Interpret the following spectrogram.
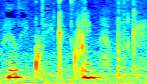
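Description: A woman whispering softly as a doctor in an ASMR roleplay, giving gentle, soothing instructions during an exam. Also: moderate pace. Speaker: ASMR creator playing a doctor.

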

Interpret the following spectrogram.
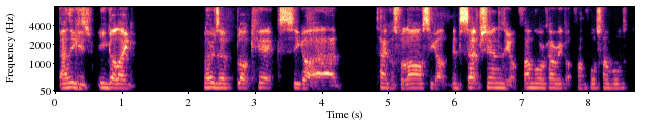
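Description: A man co-hosting a casual sports podcast, chatty and quick to laugh. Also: a little high, flat delivery, low-quality recording. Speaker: podcast co-host.

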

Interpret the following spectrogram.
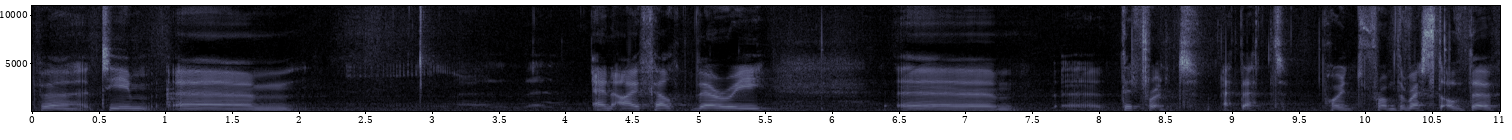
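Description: A woman's voice: sits low, a little mellow, slight background noise. A woman from Norway, a company chief executive, answering interview questions thoughtfully with many hesitations and restarts.

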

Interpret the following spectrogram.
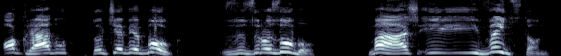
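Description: A man's voice: high-pitched, very animated, slow, full character voice. An actor playing a frightened but defiant village shopkeeper in a radio drama, stammering and straining as he stands up to a bully. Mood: indignant.

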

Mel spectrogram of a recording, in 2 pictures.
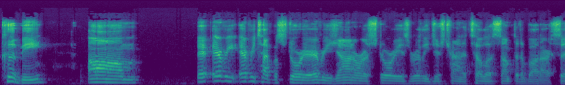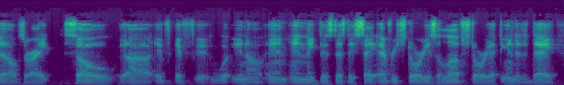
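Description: A man's voice: lowish voice, a little fast, bright, forceful tone, a little hiss or hum. A man speaking as an interview guest in a casual, reflective way, emphatically repeating phrases to build his points. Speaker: interview guest, comic book writer.

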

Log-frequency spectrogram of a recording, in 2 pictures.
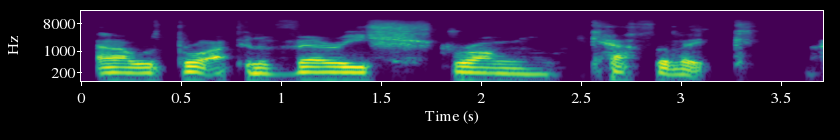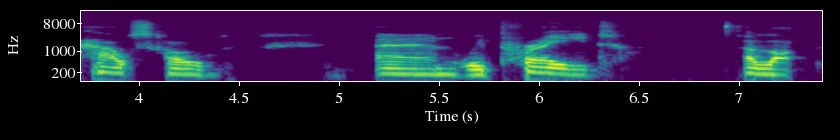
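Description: Deep, slow, husky-voiced man. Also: dry recording, low-quality recording. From Trinidad. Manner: hesitant, many pauses and filler ums. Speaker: podcast guest. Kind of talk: candid personal conversation.

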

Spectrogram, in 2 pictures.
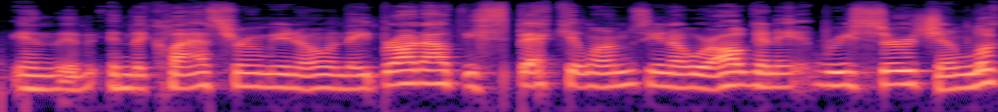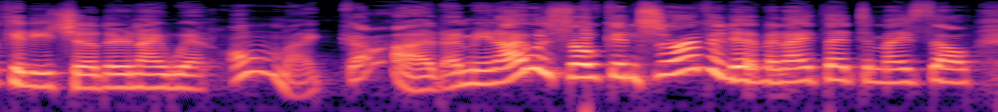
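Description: A woman hosting a radio show, talking informally and emphatically, rambling through opinions and repeating phrases for weight. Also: medium pitch. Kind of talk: informal radio monologue with personal opinion and anecdote. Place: radio studio.

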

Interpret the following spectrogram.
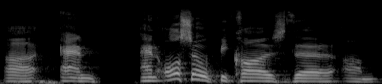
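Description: An American man, a rabbi answering audience questions in a measured, careful way, often qualifying and repeating phrases for emphasis. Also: fairly high pitch, a bit bright. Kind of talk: thoughtful public question-and-answer talk.

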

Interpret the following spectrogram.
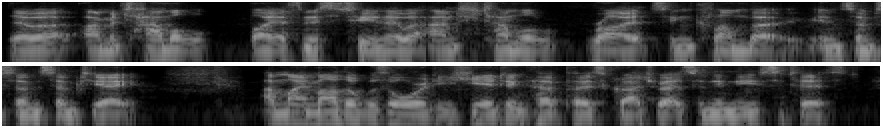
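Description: Low-pitched British man, effusive and talkative. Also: level tone, quick pace, a little mellow. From UK, born in Sri Lanka. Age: 40s. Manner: effusive, emphatic, talkative, frequent "you know". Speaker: podcast guest, barrister. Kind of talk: conversational interview storytelling.

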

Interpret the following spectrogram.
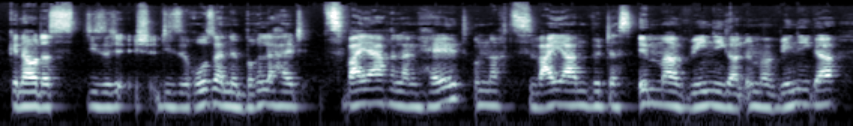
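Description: A man's voice: medium pitch, little pitch movement, moderate pace, a bit bright. A young man with a cold, chatting casually as podcast co-host, hesitant with lots of fillers and youthful slang. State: has a cold. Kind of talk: casual chat.

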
